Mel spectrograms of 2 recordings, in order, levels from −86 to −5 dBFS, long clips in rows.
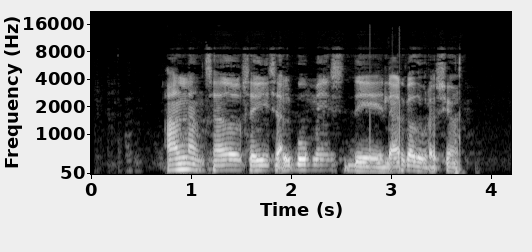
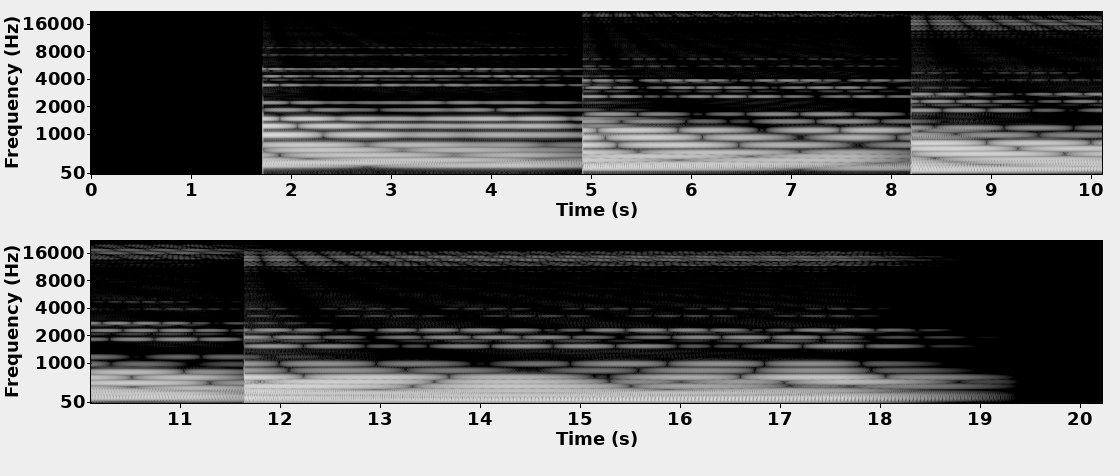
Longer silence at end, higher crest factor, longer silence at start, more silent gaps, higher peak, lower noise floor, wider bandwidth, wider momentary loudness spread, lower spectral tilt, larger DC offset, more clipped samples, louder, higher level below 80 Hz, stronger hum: second, 0.5 s vs 1.55 s; about the same, 18 dB vs 14 dB; second, 0.75 s vs 1.7 s; neither; first, -2 dBFS vs -6 dBFS; about the same, -56 dBFS vs -58 dBFS; second, 9.4 kHz vs over 20 kHz; about the same, 8 LU vs 8 LU; second, -5.5 dB/octave vs -9.5 dB/octave; neither; neither; about the same, -19 LUFS vs -20 LUFS; first, -52 dBFS vs -66 dBFS; neither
